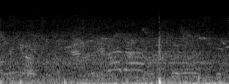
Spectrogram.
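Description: Distant voices calling out across an outdoor football pitch, with one short dull low thump about one and a half seconds in.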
